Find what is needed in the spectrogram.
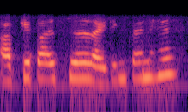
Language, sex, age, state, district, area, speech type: Urdu, female, 18-30, Uttar Pradesh, Gautam Buddha Nagar, urban, conversation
